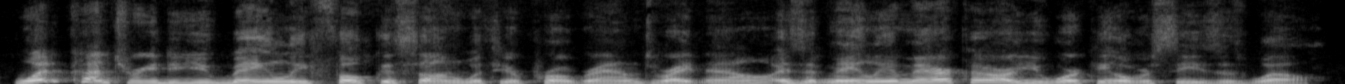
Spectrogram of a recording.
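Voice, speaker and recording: High-voiced joking male host. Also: brisk, darkish tone. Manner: jokey, chatty, long rambling questions. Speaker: interviewer, host. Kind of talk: casual interview chat.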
